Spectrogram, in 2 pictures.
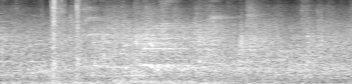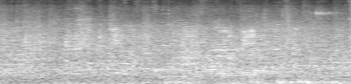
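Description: Crowd murmur and distant voices echoing in a sports hall during an indoor football match, with a sharp knock of the ball about two thirds of a second in and another around three seconds.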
